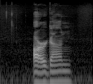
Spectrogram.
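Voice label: "argon", US English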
